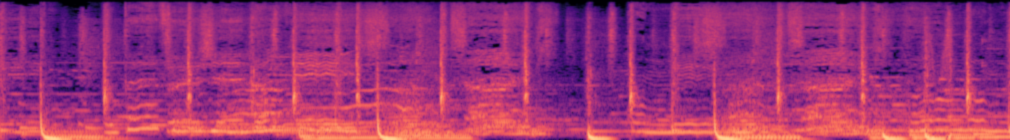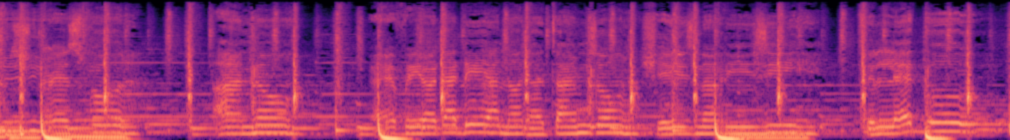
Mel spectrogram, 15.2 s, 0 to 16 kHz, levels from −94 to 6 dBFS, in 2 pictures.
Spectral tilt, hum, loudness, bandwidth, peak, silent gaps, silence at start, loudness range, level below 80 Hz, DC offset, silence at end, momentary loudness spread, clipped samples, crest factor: -5 dB/octave; none; -14 LUFS; 15.5 kHz; 0 dBFS; none; 0 s; 2 LU; -16 dBFS; under 0.1%; 0 s; 7 LU; under 0.1%; 12 dB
